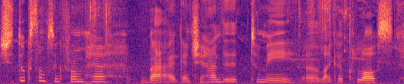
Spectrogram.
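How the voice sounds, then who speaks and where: Somewhat breathy and delivered at a moderate pace, this voice has lively intonation and a Russian accent. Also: woman. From Sudan. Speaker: interviewee sharing migration story. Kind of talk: personal storytelling. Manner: hesitant, many fillers.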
